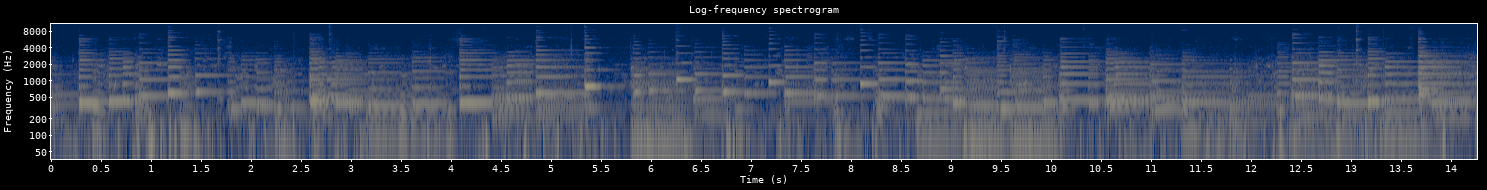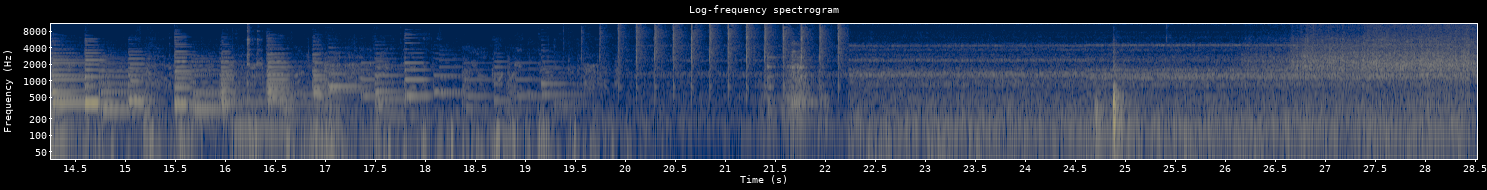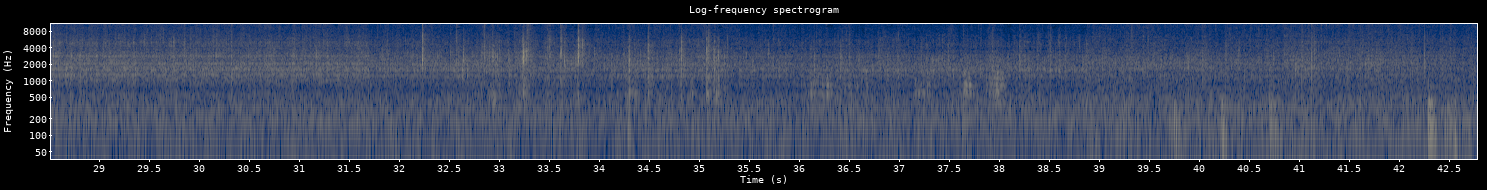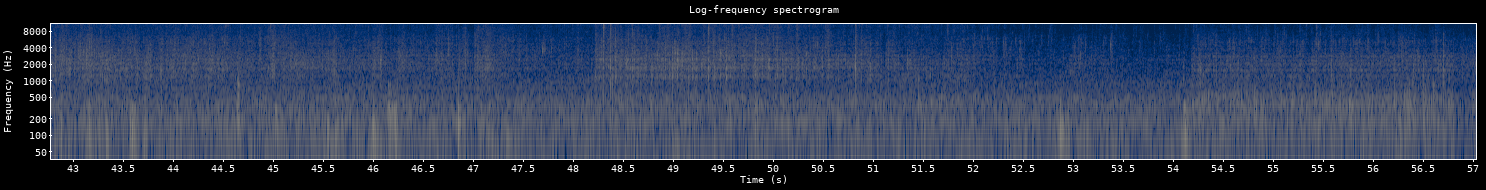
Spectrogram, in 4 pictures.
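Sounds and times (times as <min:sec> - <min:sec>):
utensils clicking against pan: 0:19.6 - 0:22.2, 0:32.2 - 0:35.4
food sizzling in frying pan: 0:22.4 - 0:57.0.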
